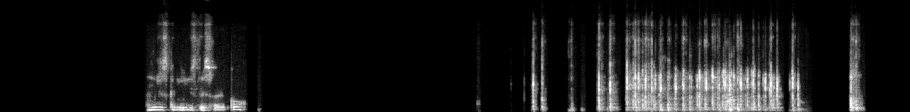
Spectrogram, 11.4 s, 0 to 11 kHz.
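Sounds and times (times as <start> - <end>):
speech: 1.8 - 3.3
typing on a computer keyboard: 6.6 - 10.8.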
